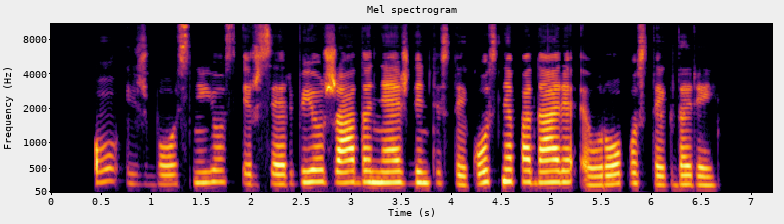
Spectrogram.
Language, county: Lithuanian, Telšiai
